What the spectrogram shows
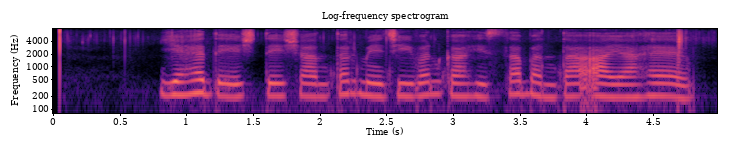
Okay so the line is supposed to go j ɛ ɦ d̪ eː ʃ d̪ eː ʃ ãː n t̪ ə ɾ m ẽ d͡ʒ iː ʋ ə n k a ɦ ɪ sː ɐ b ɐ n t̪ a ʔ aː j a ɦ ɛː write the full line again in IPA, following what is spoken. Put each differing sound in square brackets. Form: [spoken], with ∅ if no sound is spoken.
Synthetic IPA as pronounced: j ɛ ɦ d̪ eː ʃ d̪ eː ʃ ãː n t̪ ə ɾ m ẽ d͡ʒ iː ʋ ə n k a ɦ ɪ sː [a] b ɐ n t̪ a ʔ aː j a ɦ ɛː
